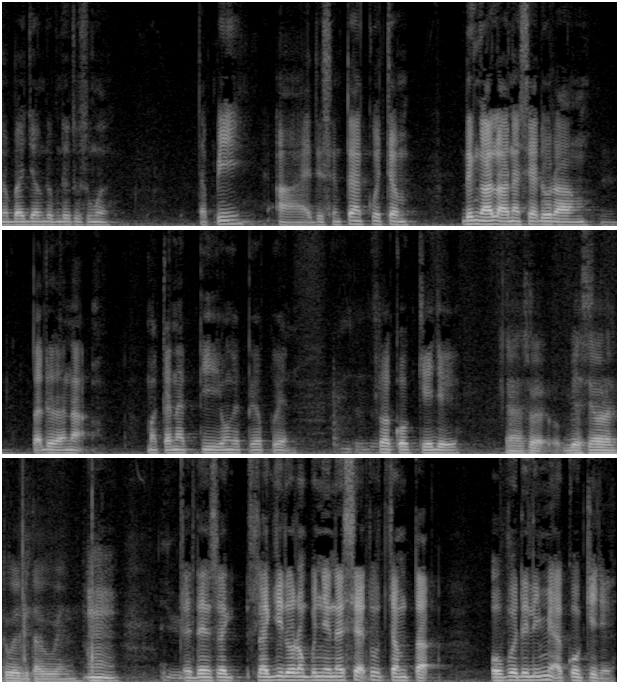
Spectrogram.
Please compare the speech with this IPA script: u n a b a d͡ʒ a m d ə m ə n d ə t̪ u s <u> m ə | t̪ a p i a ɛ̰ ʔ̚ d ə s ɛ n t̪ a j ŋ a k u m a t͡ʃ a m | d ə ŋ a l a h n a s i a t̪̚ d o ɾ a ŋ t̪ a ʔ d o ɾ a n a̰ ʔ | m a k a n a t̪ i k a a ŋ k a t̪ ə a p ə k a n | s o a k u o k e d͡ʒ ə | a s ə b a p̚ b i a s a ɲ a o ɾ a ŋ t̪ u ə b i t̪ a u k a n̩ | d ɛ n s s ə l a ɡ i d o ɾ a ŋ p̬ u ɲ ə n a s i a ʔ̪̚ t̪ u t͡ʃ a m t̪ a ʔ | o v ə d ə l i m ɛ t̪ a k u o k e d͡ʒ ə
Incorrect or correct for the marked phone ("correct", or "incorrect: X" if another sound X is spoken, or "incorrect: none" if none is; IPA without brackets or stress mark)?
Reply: correct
